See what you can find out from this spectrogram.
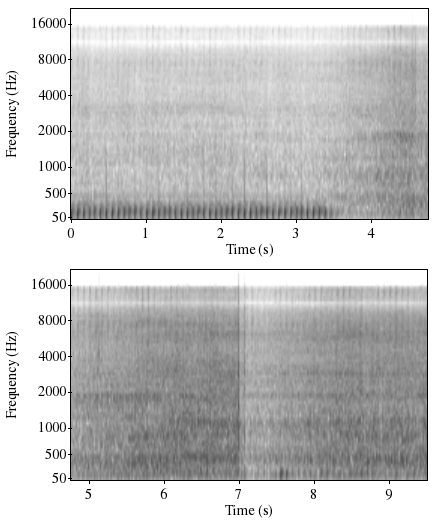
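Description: Scooter idling with an even, rapid click-click tied to engine speed, then the note changes and rises; clicking of unknown cause.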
